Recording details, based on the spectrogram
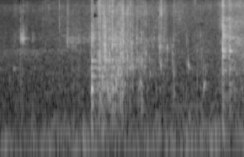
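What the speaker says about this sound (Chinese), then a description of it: "捞出来，捞到凉水盆里再洗一下" Boiled chicken feet being rinsed by hand in a basin of cold water, with soft sloshing and trickling splashes in a short burst, close by and fairly quiet, with no talking.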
